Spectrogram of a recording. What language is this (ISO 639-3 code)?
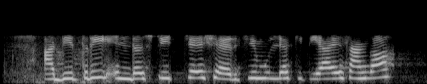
mar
